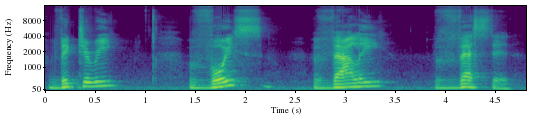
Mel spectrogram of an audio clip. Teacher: it has a buzzing sound with a lowered lip touching the top teeth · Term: english sound v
